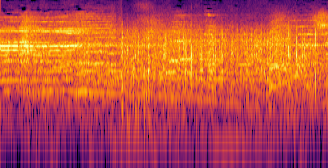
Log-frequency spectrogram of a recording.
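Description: Aerial fireworks bursting continuously, a dense run of crackles and pops.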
